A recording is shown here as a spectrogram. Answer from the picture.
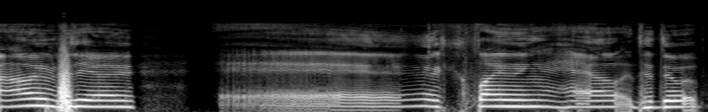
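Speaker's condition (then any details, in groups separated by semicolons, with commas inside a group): Cerebral palsy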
